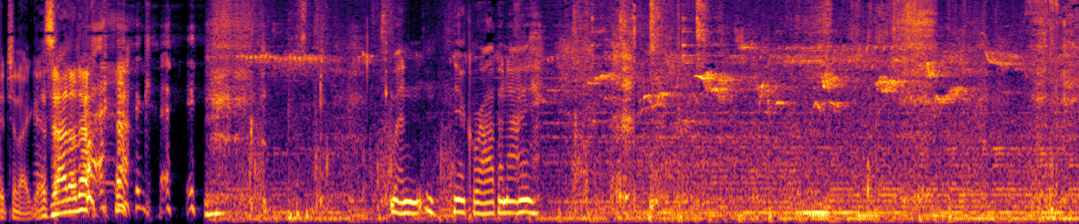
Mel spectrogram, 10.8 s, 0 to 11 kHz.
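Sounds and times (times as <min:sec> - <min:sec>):
speech: 0:00.0 - 0:06.8
laughter: 0:00.5 - 0:02.6
birds chirping at night: 0:02.1 - 0:10.7.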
